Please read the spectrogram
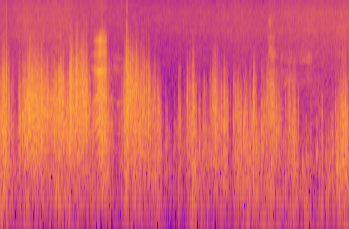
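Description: Wind blowing across the microphone, a rushing noise that rises and falls in gusts.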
